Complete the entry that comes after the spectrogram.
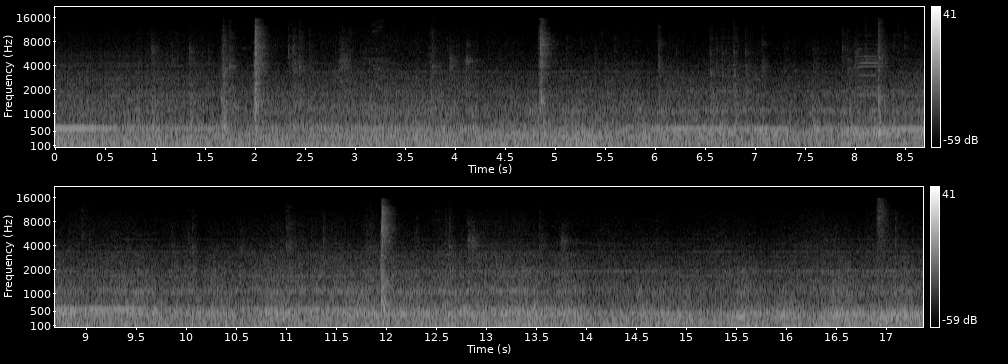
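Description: Passenger train running on the line, heard from the driver's cab: a steady rumble with a continuous whine that drifts a little in pitch, and a few sharp clicks scattered through.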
